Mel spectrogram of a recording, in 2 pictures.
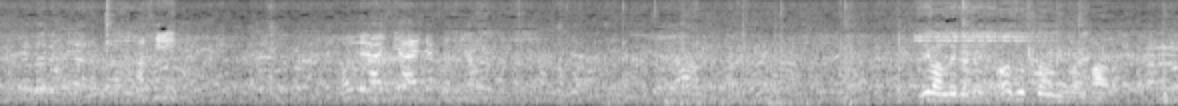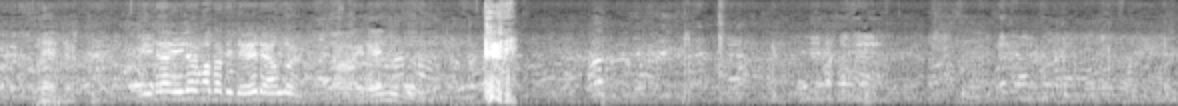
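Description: A crowd of men talk and call out outdoors.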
